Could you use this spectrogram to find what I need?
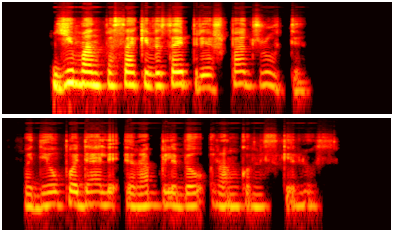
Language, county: Lithuanian, Utena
